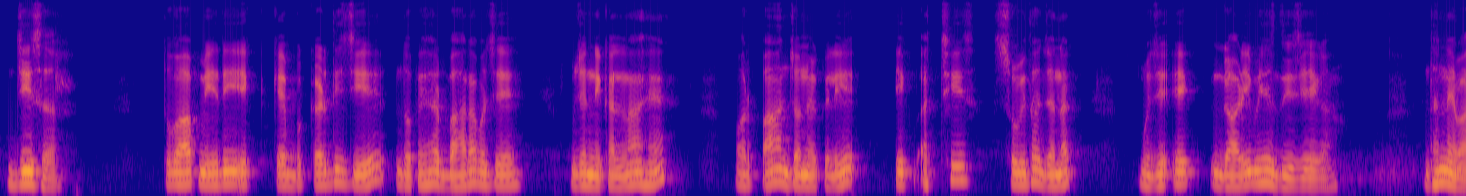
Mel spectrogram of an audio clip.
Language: Hindi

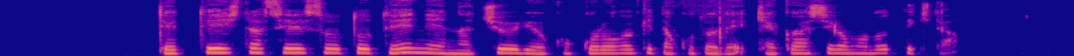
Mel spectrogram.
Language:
Japanese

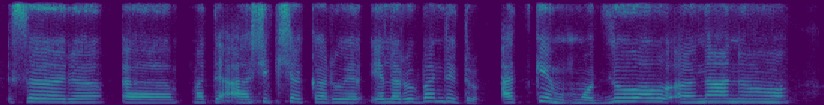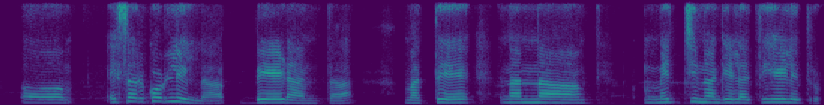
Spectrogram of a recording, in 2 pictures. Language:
Kannada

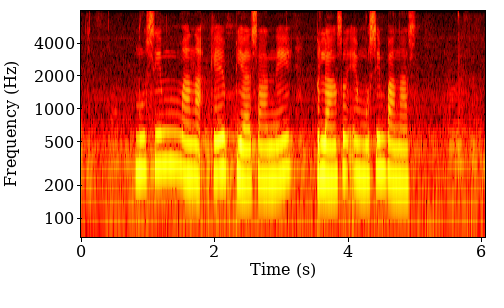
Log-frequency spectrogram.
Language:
Javanese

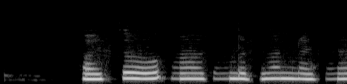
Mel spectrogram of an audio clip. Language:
Bangla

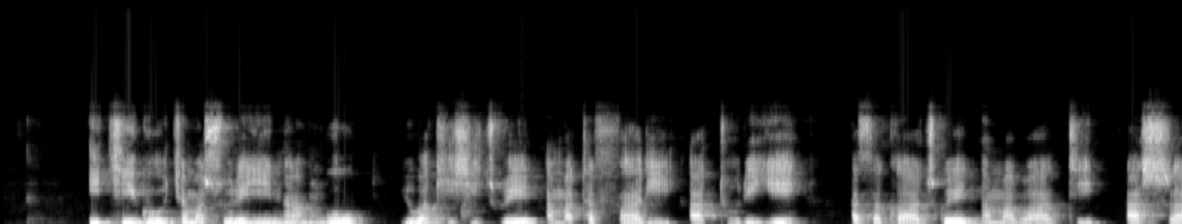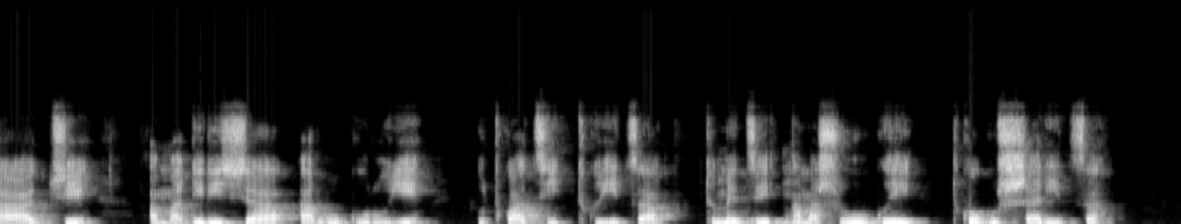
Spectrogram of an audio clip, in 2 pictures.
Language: Rundi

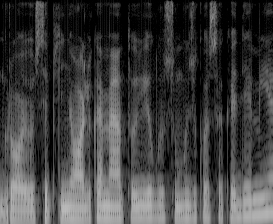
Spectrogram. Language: Lithuanian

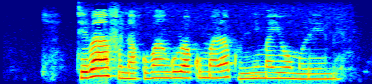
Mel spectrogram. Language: Ganda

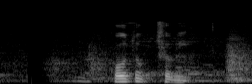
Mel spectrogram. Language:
Bangla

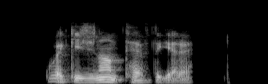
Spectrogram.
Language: Kurdish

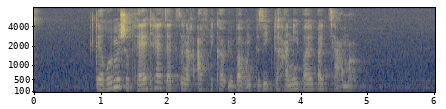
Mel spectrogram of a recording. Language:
German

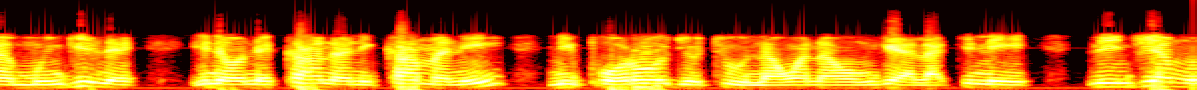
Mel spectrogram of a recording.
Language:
Swahili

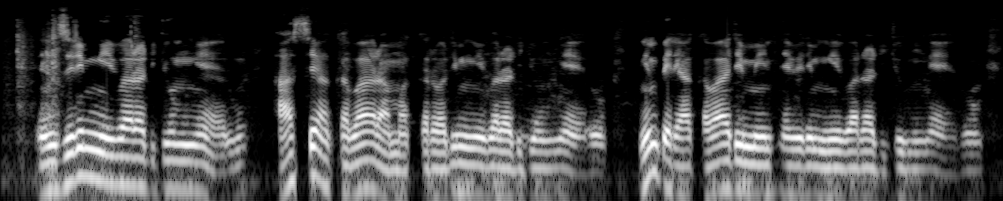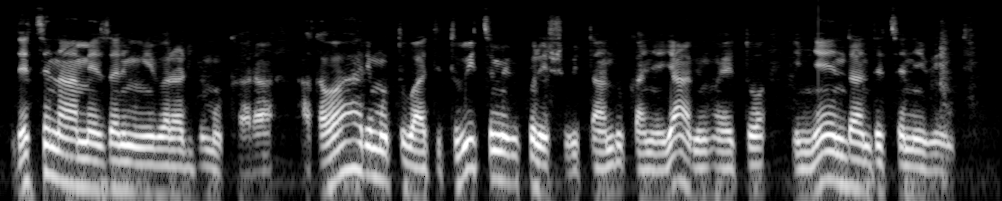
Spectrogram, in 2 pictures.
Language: Kinyarwanda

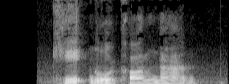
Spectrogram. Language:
Thai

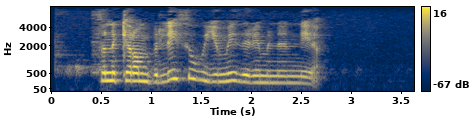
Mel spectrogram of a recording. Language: Kabyle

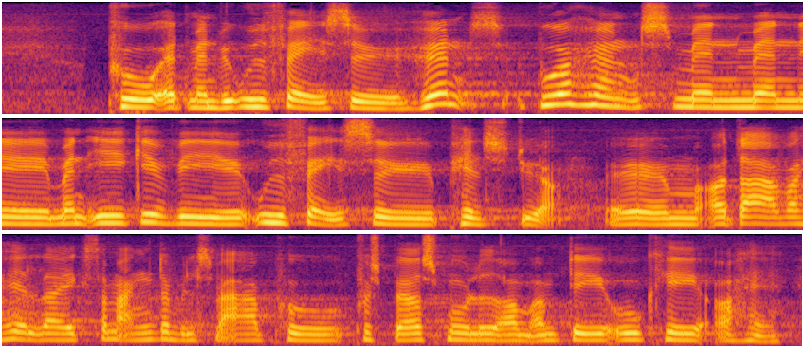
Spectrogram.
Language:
Danish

